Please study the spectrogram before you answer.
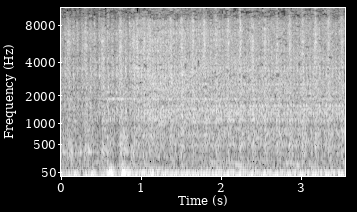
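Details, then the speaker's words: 2008 VW Passat B6 1.8 TSI with high fuel consumption. It fails to start first time, then runs with an uneven, shaky idle. Scanner shows misfires on cylinders 1, 3 and 4 with 40 bar fuel pressure; injectors are the focus. "Сідаємо за кермо запускаємо двигун запускається він не з першого разу отак от він робить його трусить"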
